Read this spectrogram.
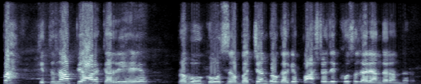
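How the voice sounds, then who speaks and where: A man's voice: sits high, moderate pace. A man preaching a sermon as pastor, asking the congregation rhetorical questions and telling stories. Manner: rhetorical questions, repeated calls of hallelujah; storytelling, addressing the congregation directly.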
